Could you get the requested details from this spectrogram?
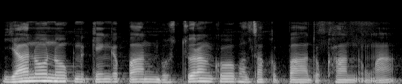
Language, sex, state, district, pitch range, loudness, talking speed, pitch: Garo, male, Meghalaya, South Garo Hills, 105-130 Hz, -18 LUFS, 105 wpm, 120 Hz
